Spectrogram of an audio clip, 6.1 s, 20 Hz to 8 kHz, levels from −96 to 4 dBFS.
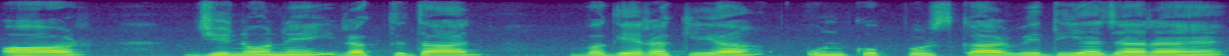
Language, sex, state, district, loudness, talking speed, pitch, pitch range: Hindi, female, Maharashtra, Mumbai Suburban, -13 LUFS, 115 wpm, 225 Hz, 220-235 Hz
